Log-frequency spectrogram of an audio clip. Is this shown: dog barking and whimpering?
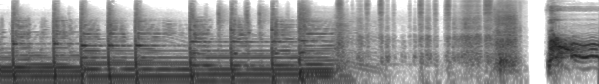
yes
